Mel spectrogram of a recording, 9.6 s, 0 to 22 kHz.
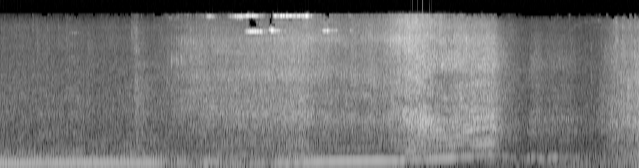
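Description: Bugatti Chiron's quad-turbo W16 idling with a steady low drone. About two and a half seconds in this gives way to another car's engine accelerating, its pitch rising for about three and a half seconds, steepest near the end, before it falls away.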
